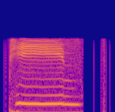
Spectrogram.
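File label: "pin3", Cantonese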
